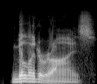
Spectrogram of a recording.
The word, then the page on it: militarize: American English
